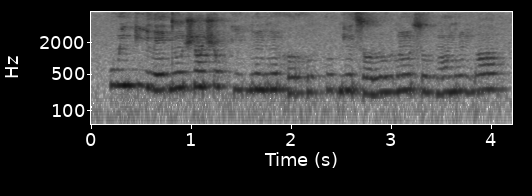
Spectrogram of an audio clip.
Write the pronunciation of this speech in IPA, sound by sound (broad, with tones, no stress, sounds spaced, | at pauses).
w ĩ˦ k i˦˨ l e˨˦ d ũ˧ ʃ ɔ̃˦ ʃ o˦˨ k i˧ b ũ˧ ɡ ũ˧ h o˨ h u˨˦ k u˧ ɡ ĩ˧ s o˨ l u˨ l ũ˧ s u˨ ɡ ɔ̃˨˦ ɡ ũ˧ ɡ͡b ɔ˦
